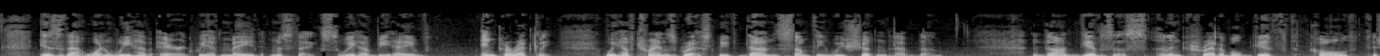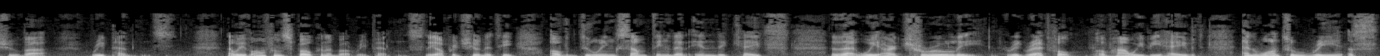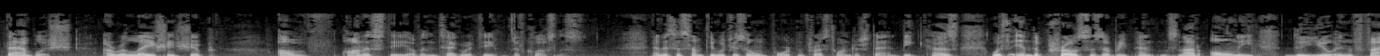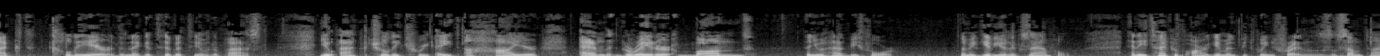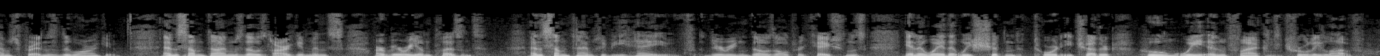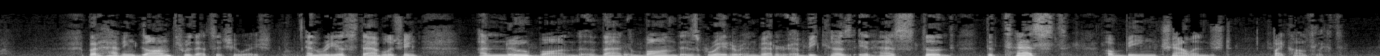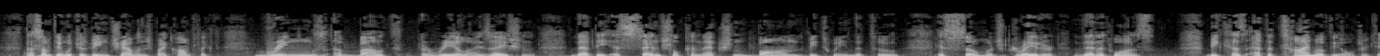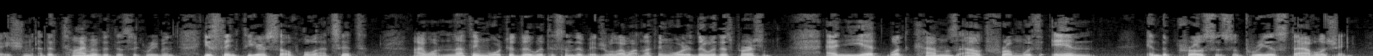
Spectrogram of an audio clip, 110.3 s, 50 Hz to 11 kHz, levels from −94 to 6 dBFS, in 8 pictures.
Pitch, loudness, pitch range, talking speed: 120 Hz, -24 LUFS, 100-140 Hz, 140 wpm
